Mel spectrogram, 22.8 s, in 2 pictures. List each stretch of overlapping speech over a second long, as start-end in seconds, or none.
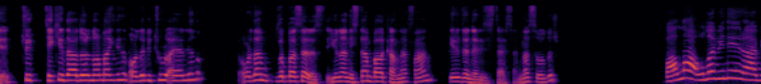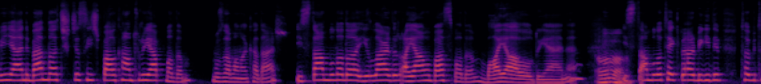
none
